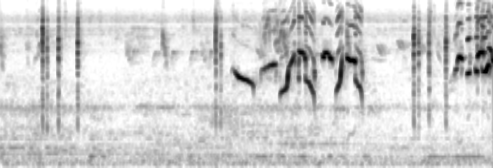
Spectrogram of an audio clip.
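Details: Provoking song of a Magpie-robin, meant to draw an angry reply from other birds: a rising whistle leads into dense, tangled, buzzy phrases, with scattered clicks and a final bright flourish.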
